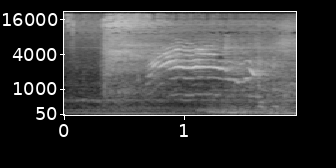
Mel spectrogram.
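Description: A cat lets out a single loud, drawn-out meow as a horror movie jump scare from the 1991 killer-doll film Dolly Dearest, rising sharply after a brief quiet moment and sounding close.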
